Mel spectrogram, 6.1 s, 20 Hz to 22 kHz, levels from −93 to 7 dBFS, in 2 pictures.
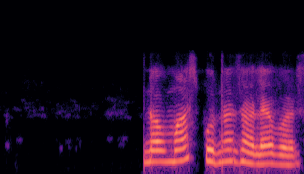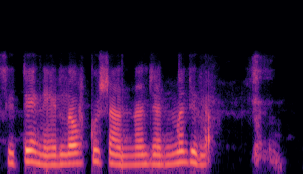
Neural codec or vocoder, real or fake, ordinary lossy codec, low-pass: vocoder, 22.05 kHz, 80 mel bands, WaveNeXt; fake; Opus, 16 kbps; 7.2 kHz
